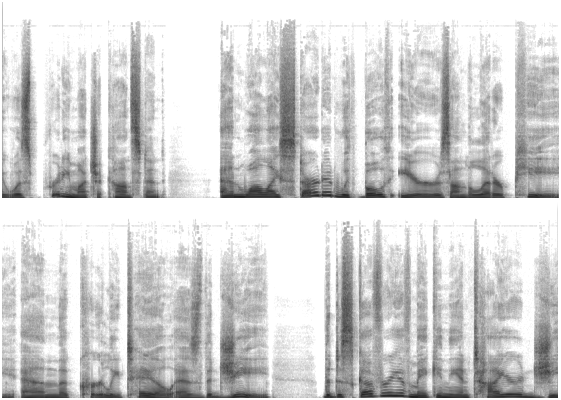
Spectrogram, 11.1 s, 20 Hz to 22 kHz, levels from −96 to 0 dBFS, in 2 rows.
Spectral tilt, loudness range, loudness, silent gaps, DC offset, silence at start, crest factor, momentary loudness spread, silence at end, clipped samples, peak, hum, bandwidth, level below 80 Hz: -5 dB/octave; 3 LU; -22 LUFS; none; under 0.1%; 0 s; 16 dB; 6 LU; 0 s; under 0.1%; -6 dBFS; none; 18.5 kHz; -56 dBFS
